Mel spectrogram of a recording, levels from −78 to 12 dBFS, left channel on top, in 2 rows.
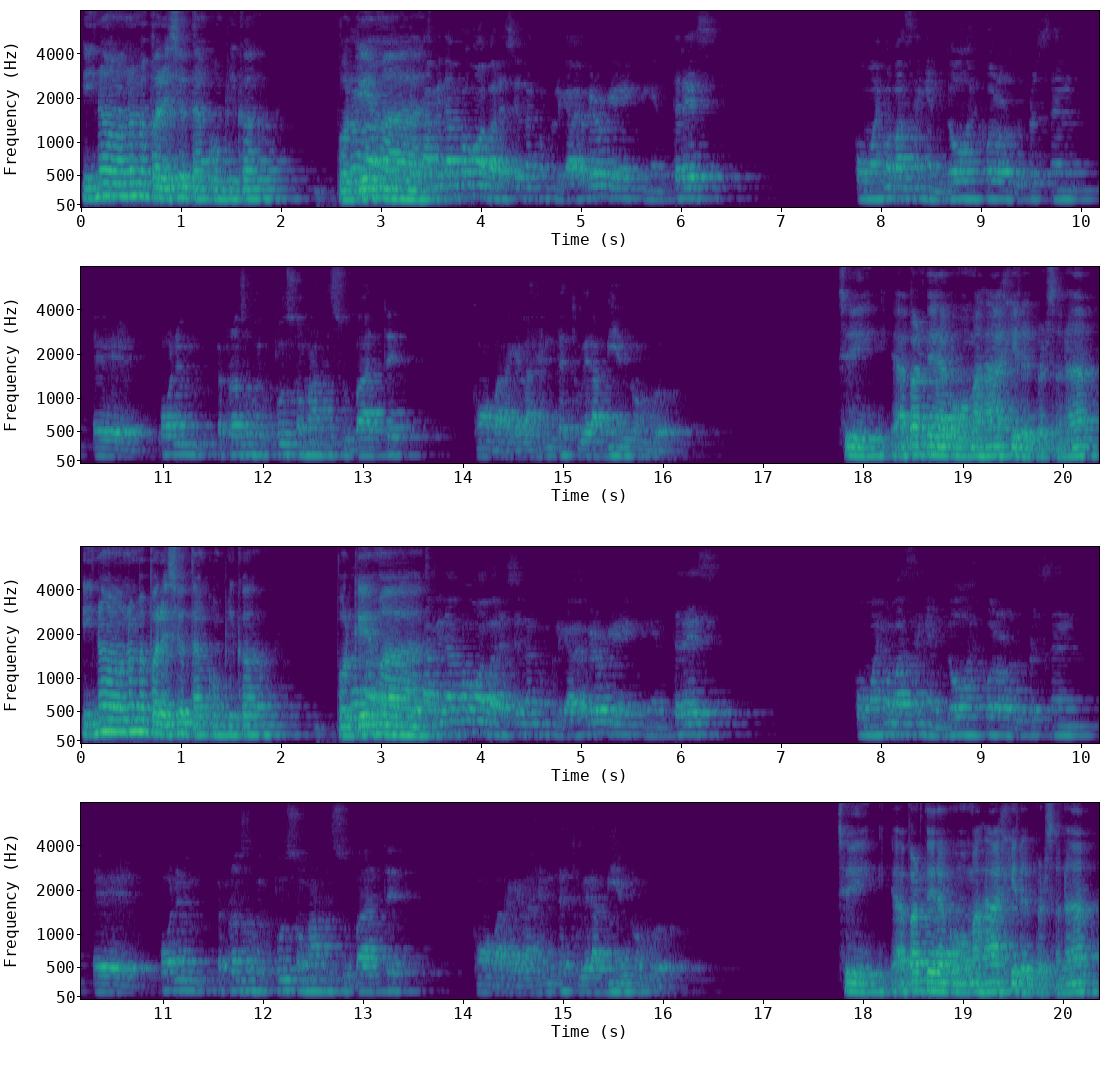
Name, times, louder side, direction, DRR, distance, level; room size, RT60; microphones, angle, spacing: voice 1, 0.0-1.9 2.6-3.4 17.8-20.2, right 1 dB, 65° right, 1 dB, 2.3 m, -24 dB
voice 2, 2.6-6.3 7.7-10.0 10.3-13.4 14.1-16.0 18.7-19.0, equal, 20° left, -3 dB, 3.8 m, -33 dB
12.5 x 11.0 x 4.2 m, 0.86 s
head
